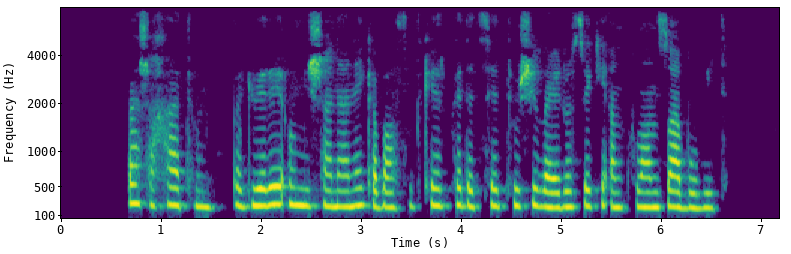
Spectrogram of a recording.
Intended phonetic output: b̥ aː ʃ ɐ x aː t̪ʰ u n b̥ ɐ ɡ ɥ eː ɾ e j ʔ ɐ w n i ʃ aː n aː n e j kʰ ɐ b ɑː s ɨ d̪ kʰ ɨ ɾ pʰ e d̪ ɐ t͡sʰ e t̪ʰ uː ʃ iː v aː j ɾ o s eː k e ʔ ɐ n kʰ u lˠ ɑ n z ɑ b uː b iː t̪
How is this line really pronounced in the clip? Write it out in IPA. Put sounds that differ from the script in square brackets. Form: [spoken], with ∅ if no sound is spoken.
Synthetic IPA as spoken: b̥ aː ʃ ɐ x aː t̪ʰ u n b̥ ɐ ɡ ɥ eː ɾ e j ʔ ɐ w n i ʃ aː n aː n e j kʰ ɐ b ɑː s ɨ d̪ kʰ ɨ ɾ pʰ e d̪ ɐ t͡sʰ e t̪ʰ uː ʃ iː v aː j ɾ o s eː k [i] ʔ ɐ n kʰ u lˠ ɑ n z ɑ b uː b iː t̪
